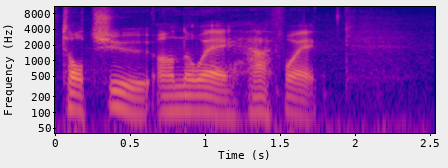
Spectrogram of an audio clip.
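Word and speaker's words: 途中: Was it Tolnaka? 途中で 30 分ほど休みま That's しょう。 not Naka there, it's Chu. Okay, Tolchu, on the way, halfway.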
